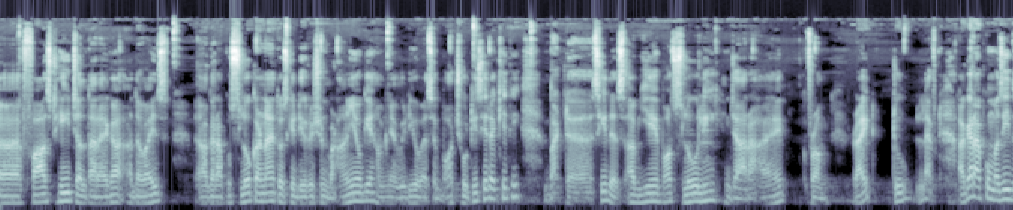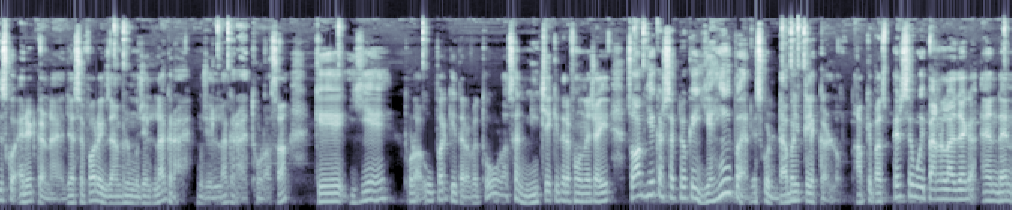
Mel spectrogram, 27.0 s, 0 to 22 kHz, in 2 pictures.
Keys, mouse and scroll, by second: 7.3 space, 12.9 space, 15.0-21.5 drag, 21.9 click, 26.9-27.0 drag.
